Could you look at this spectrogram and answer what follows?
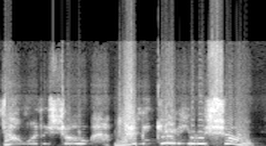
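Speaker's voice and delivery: very high-pitched taunting yell; retold angry threat. Woman threatening the pair recording her, retold angry threat.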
